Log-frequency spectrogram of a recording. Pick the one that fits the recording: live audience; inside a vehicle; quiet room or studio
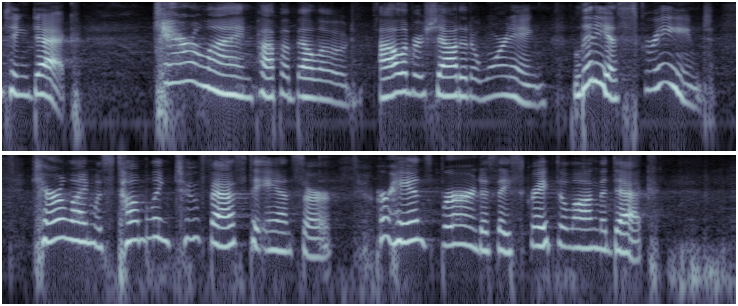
live audience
